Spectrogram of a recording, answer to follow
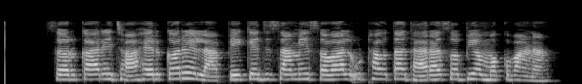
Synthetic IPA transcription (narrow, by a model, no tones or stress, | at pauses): səɾkaɾed͡ʒaɦeɾkəɾelapeked͡ʒsamesəʋaluʈʰaʋt̪ad̪ʱaɾasəbʱjəməkʋaɽ̃a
